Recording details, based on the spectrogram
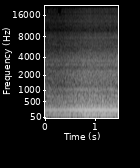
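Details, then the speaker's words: Whirlpool microwave, previously not heating, after repair, running a two-minute test with water: steady even low hum with no crackle or dropouts, water boils; magnetron working normally. "it's purring just like a cat"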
